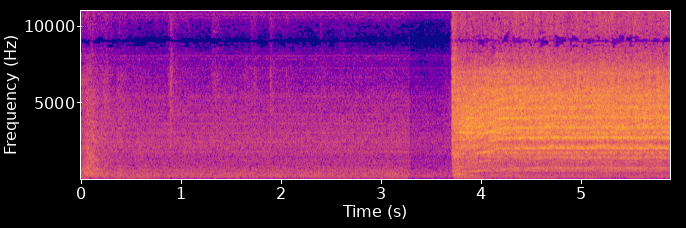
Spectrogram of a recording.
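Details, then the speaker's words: Small-block Chevy V8 (305) in a '57 Bel Air restomod, first crank: steady labored cranking drone that never catches; the starter sounds like it's struggling, possibly worn, while oil pressure builds. "excuse me I'm Gonna Keep cranking for too long but it sounds like that starter is struggling but we're getting oil pressure"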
